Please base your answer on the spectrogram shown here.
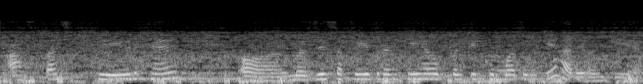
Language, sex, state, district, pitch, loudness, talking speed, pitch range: Hindi, female, Uttar Pradesh, Ghazipur, 235 Hz, -16 LUFS, 165 wpm, 205-245 Hz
